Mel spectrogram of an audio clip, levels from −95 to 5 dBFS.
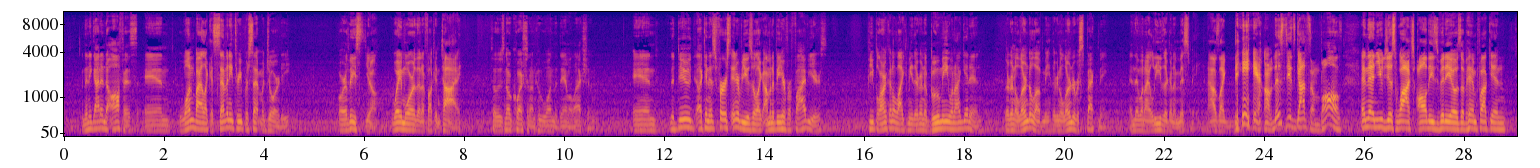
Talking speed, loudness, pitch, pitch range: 220 wpm, -23 LUFS, 130 Hz, 110-140 Hz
